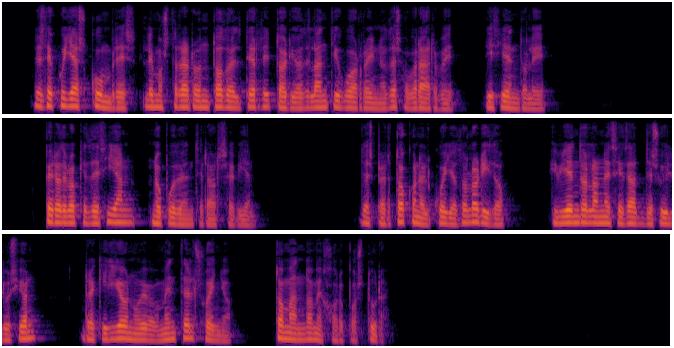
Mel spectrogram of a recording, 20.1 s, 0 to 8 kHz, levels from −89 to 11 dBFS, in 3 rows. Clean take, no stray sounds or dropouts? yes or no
yes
